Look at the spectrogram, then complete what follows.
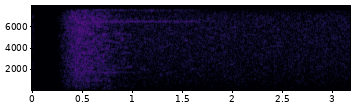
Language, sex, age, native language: Icelandic, female, 40-49, Icelandic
